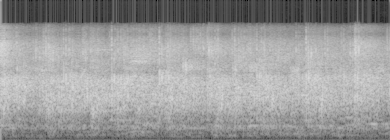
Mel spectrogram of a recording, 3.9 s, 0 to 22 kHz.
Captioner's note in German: Beifall bei der CDU und dem BÜNDNIS 90/DIE GRÜNEN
